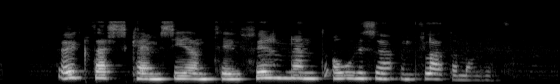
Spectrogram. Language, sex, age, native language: Icelandic, female, 20-29, Icelandic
